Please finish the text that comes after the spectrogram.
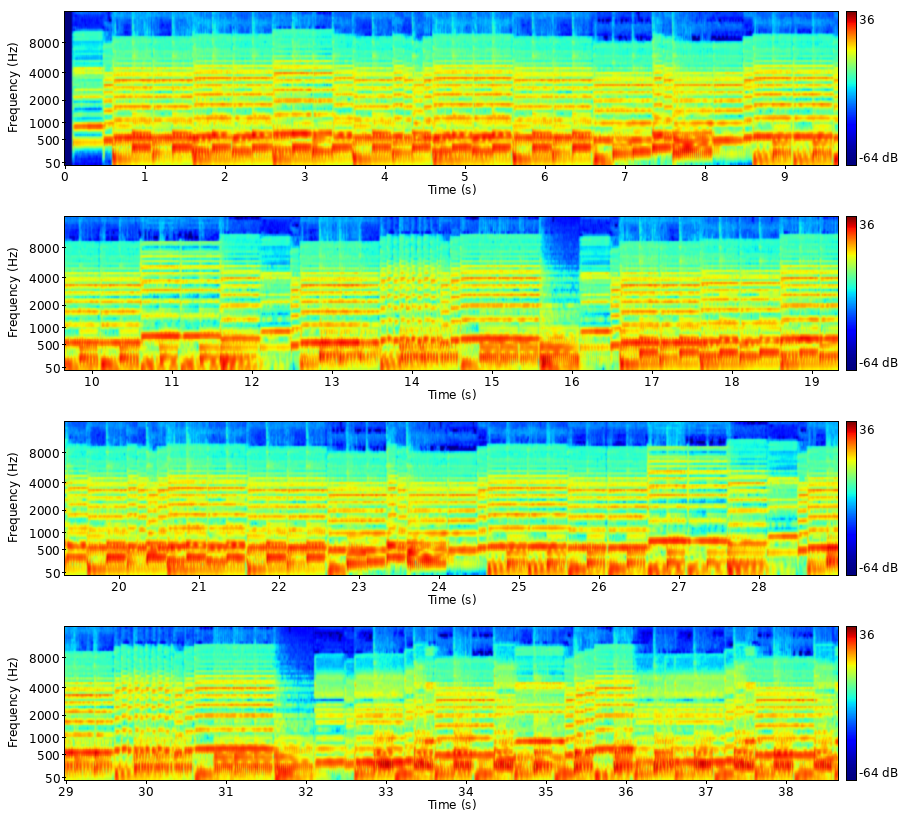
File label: duos; Ferdinando Carulli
